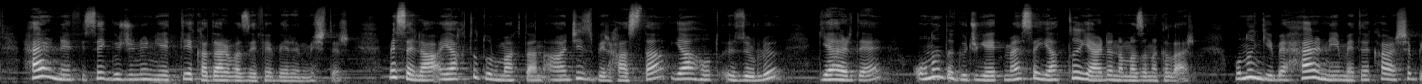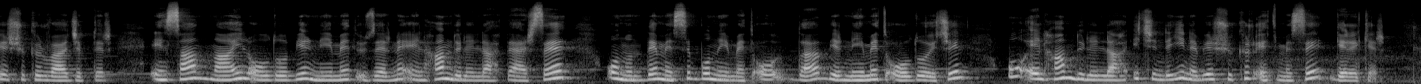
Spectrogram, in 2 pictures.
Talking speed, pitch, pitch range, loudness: 120 wpm, 220 Hz, 195-260 Hz, -22 LUFS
